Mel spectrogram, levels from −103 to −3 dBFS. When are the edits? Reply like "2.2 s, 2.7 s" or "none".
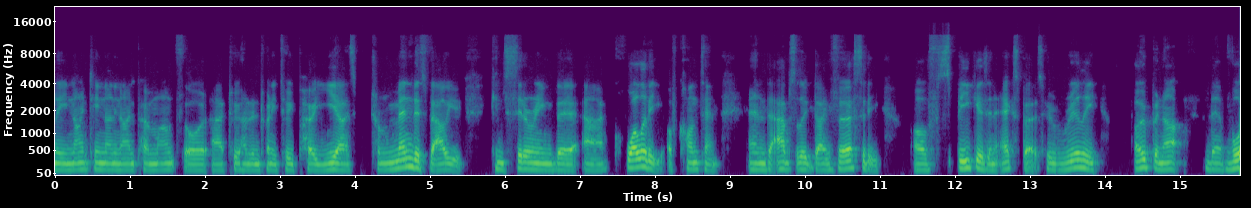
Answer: none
